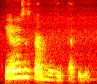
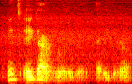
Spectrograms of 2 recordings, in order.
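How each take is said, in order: First: Said in the usual way. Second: Much lower, near-silent whisper; hushed, lower whisper; whispered lament. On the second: Real, not acted. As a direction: drop to a breathy whisper. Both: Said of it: "repeated lament".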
